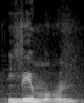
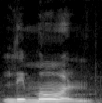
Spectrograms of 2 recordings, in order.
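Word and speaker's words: limón: This is an accent mark, and it means that when we pronounce the word, we have to put our accent or our pressure on this vowel. So instead of saying limon, where we are automatically putting the accent on the first I, we have to put it on this last vowel, limon.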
